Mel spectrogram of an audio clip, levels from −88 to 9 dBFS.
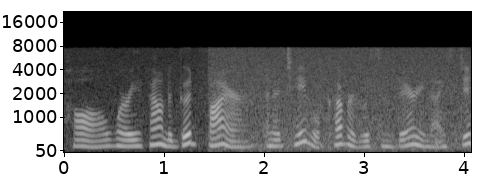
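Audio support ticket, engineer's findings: No faults found in this clip.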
